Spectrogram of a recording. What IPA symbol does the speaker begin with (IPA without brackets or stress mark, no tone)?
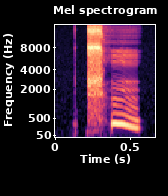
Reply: ʈ͡ʂʰ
